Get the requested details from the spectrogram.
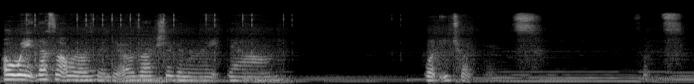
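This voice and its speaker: A woman's voice: fairly low pitch, fairly even intonation, moderate pace, over music, low-quality recording. Chatty woman streamer narrating a game. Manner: chatty, giggly, thinking aloud. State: hiccups. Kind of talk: casual let's-play commentary.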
